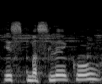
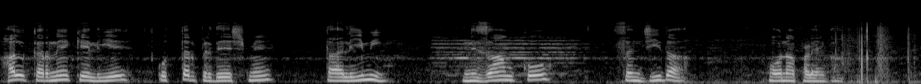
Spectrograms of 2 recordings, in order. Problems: background sounds at intervals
